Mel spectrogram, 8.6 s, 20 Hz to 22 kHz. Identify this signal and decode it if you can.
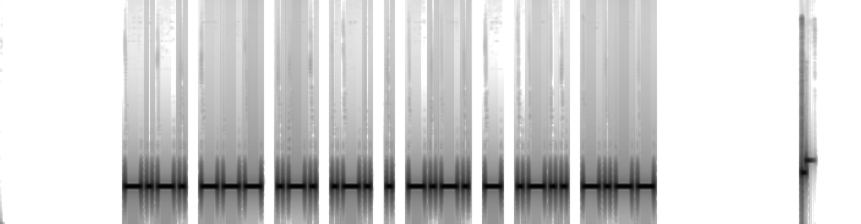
Morse code, heard as a keyed tone, about 22 wpm, 700 Hz. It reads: CORRECTLY
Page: Morse Code Ninja practice 22wpm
